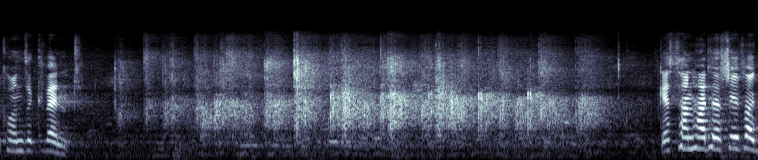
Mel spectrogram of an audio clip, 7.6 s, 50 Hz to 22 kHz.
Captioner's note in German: Beifall bei dem BÜNDNIS 90/DIE GRÜNEN und der CDU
